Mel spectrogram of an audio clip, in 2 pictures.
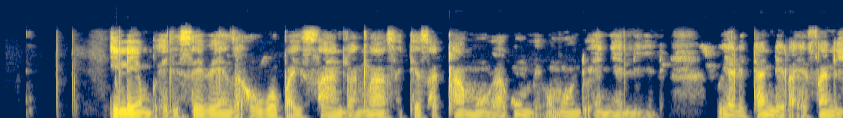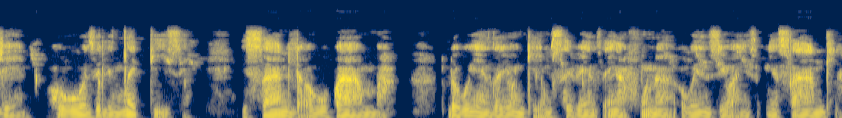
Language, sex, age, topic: North Ndebele, male, 18-24, health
